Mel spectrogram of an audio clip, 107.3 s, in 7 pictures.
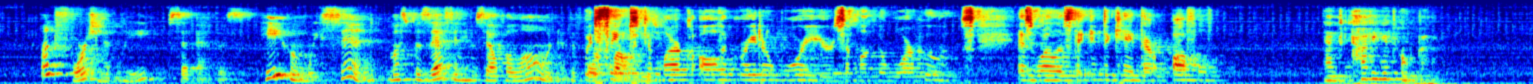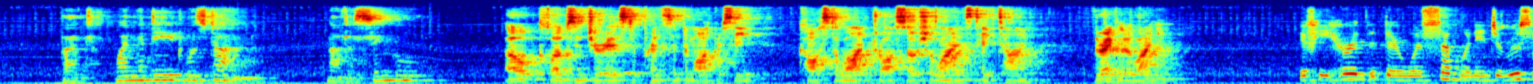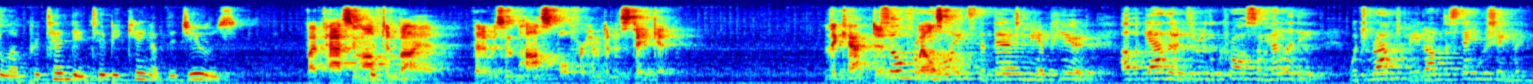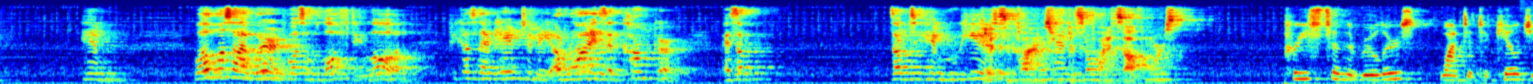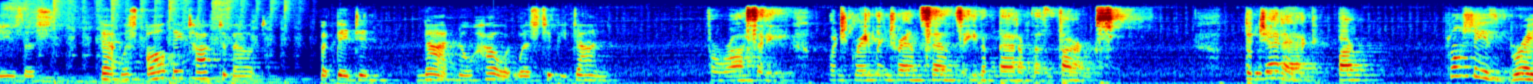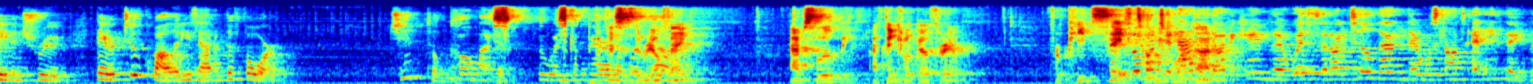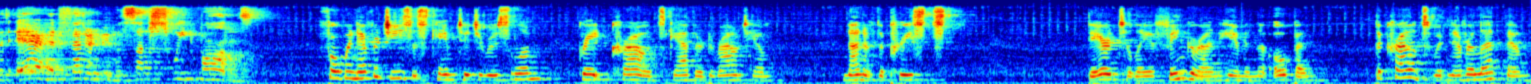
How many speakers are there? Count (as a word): seven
